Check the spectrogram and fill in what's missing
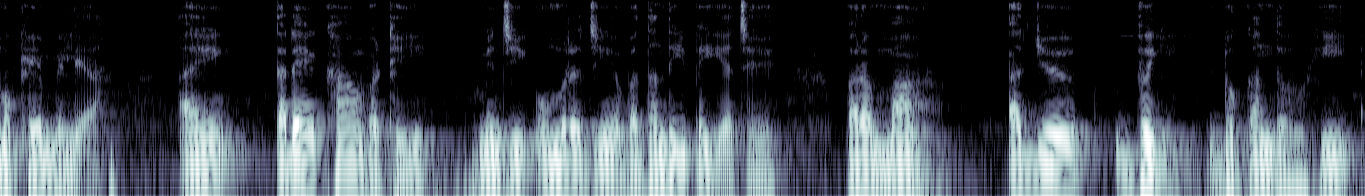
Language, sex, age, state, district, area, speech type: Sindhi, male, 30-45, Gujarat, Kutch, rural, spontaneous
